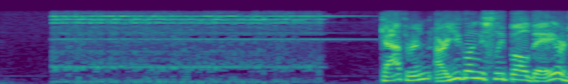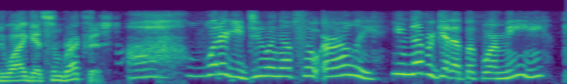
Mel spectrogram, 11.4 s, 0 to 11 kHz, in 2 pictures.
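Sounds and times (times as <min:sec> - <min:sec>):
electronic alarm clock ringing: 0:00.5 - 0:04.0
speech: 0:03.8 - 0:11.3.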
